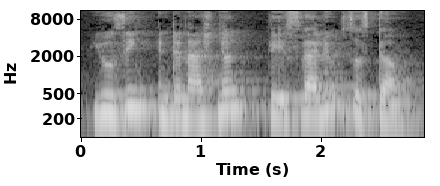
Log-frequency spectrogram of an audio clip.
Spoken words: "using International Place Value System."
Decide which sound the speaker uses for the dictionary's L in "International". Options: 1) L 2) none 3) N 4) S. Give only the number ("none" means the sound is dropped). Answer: 1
